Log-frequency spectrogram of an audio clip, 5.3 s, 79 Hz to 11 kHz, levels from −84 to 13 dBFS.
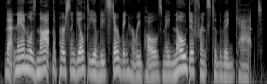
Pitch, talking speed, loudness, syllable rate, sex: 155 Hz, 200 wpm, -22 LUFS, 5.3 syllables/s, female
